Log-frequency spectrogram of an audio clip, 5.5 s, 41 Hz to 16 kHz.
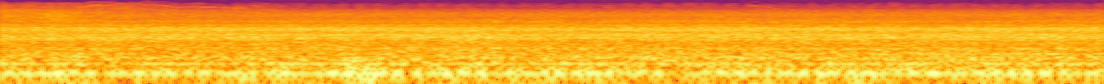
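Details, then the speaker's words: Webasto Thermo Pro 90 diesel water heater fan units on Garcia Exploration 45 sailing yacht, auto mode at first morning startup: steady even low hum and airy whoosh at medium fan speed, no rattle or surging; running normally. "that's a fairly well it's just a medium sort of fan speed but we'll just turn them all down to minimum fan speed"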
